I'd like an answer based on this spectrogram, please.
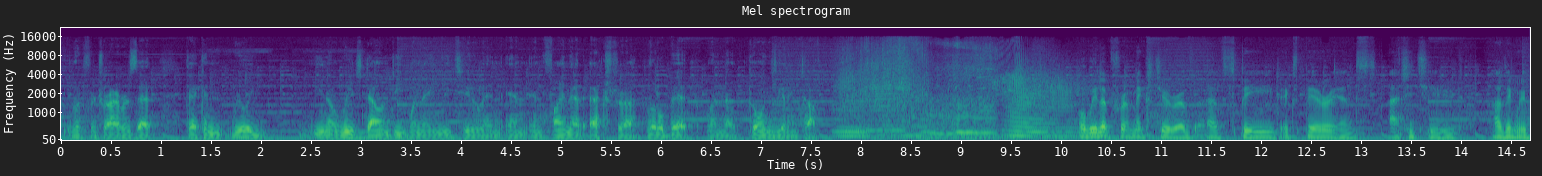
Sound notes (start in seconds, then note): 7.6 car engines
